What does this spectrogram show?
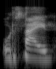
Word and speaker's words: Urzaiz: espero haber pronunciado bien tu apellido si las pronunciado genial urzaiz siempre cuesta pero pero sí dado esto genial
